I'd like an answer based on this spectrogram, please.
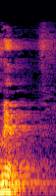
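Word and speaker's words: מ: Then we have mem. Mem. This is mem, letter M. Mem. This is how it's pronounced, mem.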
